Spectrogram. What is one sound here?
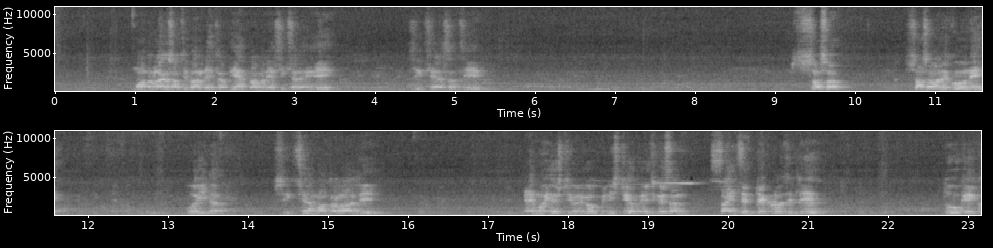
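A man speaks through a clip-on microphone, explaining in short bursts.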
